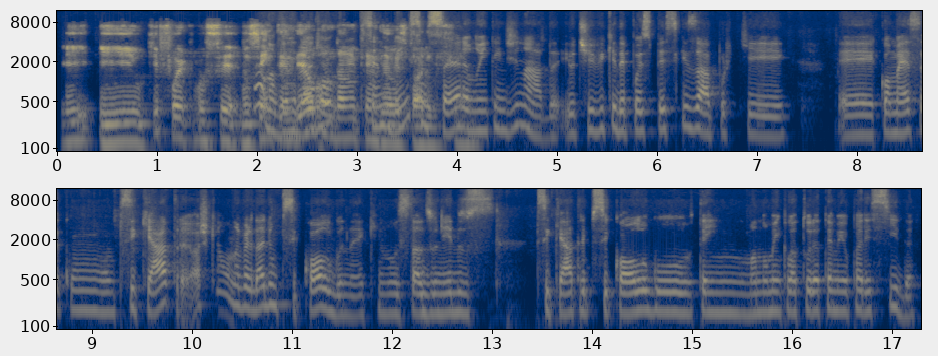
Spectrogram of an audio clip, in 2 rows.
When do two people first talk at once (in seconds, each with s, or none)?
2.0 s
